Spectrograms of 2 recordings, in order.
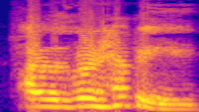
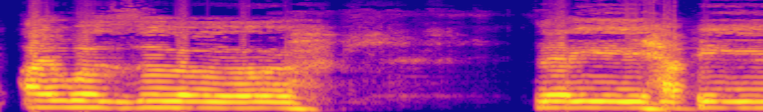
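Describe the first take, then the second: First: It is rushed out quickly without breaks. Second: It is slow, broken by pauses and fillers. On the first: "you speak fast English, fast English" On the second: "Then now slow English"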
